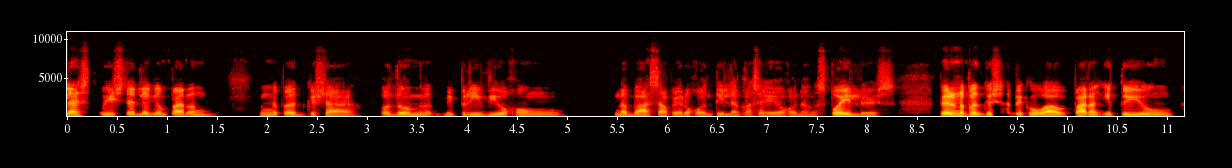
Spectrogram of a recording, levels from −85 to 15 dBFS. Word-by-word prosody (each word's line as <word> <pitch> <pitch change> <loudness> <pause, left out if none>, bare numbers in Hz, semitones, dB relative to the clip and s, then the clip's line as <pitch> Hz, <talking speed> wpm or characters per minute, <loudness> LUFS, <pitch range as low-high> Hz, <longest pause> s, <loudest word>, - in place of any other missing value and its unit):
"Last 155 -1 +4
Wish," 110 -2 -3
talagang 140 -1 -1
parang 125 -2 +1 0.5
nung 130 +1 -6
napanood 130 -2 -2
ko 130 - -6
siya 95 -2 -2 0.2
although 120 +2 -1 0.3
may 115 -1 -9
preview 115 -3 -3
kong 105 -2 -8 0.6
nabasa 105 -1 0
pero 95 -1 -5
konti 95 +1 -7
lang 90 -1 -6
kasi 90 +1 -9
ayoko 90 -1 -6
ng 85 0 -13
spoilers. 95 -9 +1 0.4
Pero 165 +3 +10
na 195 - +7
pagkasabi 155 -8 0
ko, 125 -3 +1
"Wow!" 105 -2 +6
parang 120 +5 +5
ito 145 0 -5
yung 130 -1 0
120 Hz, 150 wpm, -25 LUFS, 100-130 Hz, 0.6 s, Pero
